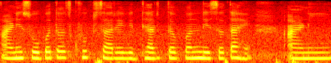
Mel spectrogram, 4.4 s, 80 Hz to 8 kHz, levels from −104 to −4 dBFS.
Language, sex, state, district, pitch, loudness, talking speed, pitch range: Marathi, female, Maharashtra, Chandrapur, 240 Hz, -24 LUFS, 135 wpm, 235-250 Hz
